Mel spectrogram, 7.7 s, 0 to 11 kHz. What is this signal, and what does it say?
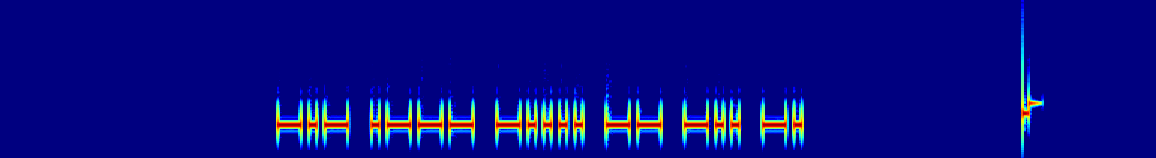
Morse code, heard as a keyed tone, about 22 wpm, 700 Hz. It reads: KJ6MDN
